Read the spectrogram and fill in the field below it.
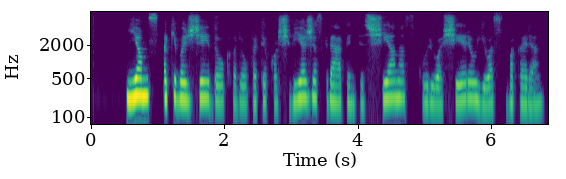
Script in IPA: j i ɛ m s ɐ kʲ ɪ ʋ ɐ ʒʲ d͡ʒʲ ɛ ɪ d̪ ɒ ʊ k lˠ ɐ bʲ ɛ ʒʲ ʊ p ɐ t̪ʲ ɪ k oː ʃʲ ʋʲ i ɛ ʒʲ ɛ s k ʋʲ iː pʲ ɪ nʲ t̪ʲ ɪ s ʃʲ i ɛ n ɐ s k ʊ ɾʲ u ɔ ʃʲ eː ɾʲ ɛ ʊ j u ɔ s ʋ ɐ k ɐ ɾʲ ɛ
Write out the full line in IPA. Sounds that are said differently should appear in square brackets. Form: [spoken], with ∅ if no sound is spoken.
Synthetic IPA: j i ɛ m s ɐ kʲ ɪ ʋ ɐ ʒʲ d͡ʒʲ ɛ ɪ d̪ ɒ ʊ k lˠ ɐ bʲ ɛ [∅] ʊ p ɐ t̪ʲ ɪ k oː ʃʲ ʋʲ i ɛ ʒʲ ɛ s k ʋʲ [æː] pʲ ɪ nʲ t̪ʲ ɪ s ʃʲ i ɛ n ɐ s k ʊ ɾʲ u ɔ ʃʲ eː ɾʲ ɛ ʊ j u ɔ s ʋ ɐ k ɐ ɾʲ ɛ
